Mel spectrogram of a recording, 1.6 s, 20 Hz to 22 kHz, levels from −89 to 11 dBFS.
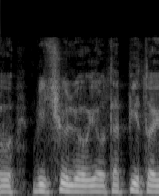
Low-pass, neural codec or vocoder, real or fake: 9.9 kHz; vocoder, 44.1 kHz, 128 mel bands every 512 samples, BigVGAN v2; fake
